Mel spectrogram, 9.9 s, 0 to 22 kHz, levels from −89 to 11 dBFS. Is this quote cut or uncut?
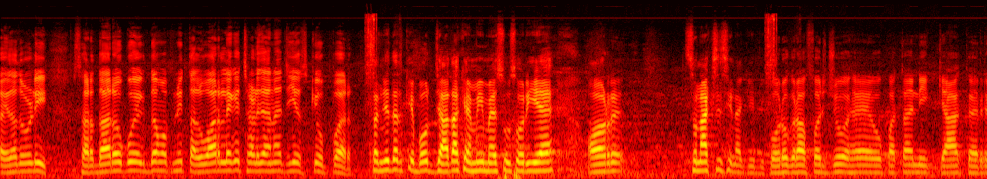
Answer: cut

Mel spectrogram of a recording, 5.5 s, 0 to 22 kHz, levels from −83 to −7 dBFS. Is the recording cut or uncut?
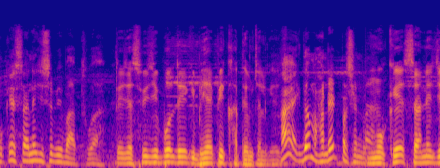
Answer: cut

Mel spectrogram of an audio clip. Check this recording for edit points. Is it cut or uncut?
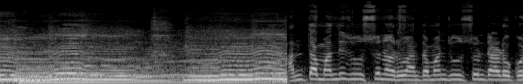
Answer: cut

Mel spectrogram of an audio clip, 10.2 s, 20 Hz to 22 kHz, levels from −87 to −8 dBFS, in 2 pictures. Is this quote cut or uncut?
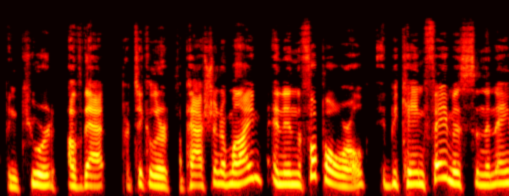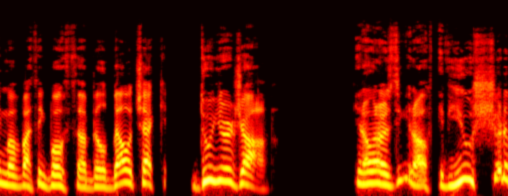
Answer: cut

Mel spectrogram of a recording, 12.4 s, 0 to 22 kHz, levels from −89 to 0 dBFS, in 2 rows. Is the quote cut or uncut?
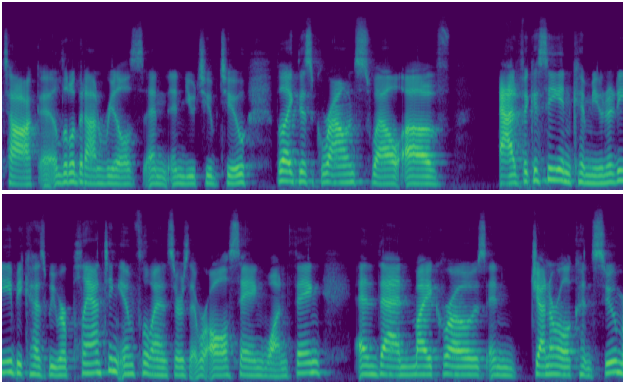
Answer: uncut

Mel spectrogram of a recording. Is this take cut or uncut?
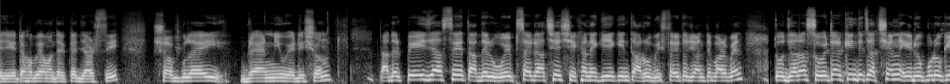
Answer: cut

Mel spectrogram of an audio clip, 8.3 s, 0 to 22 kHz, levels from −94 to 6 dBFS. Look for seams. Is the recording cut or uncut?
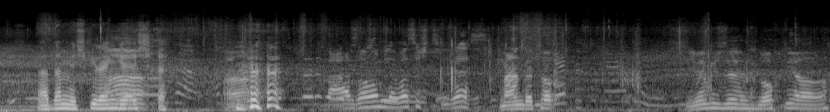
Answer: uncut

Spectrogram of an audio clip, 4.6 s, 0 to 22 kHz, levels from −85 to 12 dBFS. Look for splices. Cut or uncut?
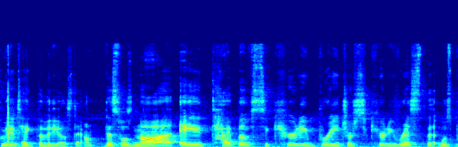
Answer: cut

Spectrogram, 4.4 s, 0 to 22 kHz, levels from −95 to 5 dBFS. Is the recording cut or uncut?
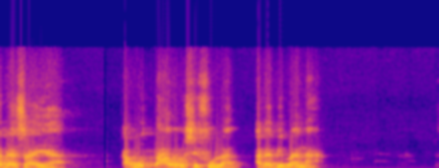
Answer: cut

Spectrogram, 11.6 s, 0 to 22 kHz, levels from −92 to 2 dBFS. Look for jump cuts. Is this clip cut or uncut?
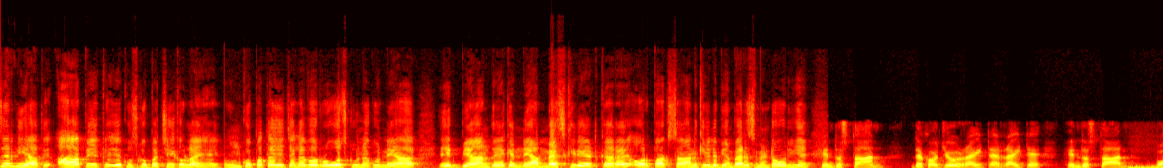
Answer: cut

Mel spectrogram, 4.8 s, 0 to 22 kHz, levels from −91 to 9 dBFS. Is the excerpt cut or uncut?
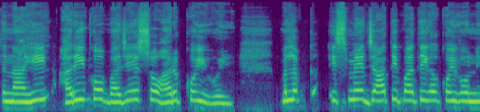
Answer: uncut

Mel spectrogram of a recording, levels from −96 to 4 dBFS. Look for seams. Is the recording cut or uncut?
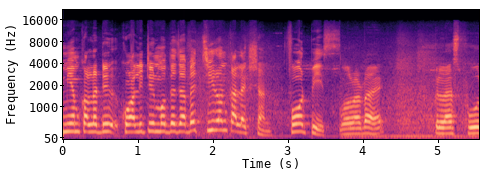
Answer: uncut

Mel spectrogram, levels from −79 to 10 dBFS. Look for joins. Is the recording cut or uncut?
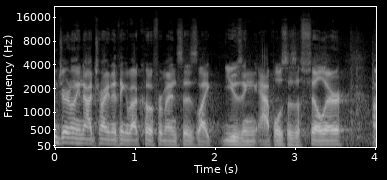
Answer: uncut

